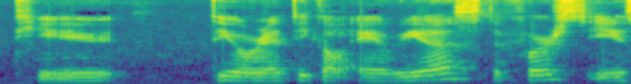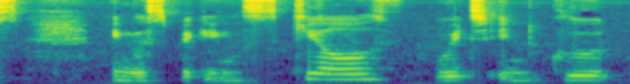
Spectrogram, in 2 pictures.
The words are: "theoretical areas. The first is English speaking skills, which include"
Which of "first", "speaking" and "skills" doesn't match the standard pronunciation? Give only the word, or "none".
skills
